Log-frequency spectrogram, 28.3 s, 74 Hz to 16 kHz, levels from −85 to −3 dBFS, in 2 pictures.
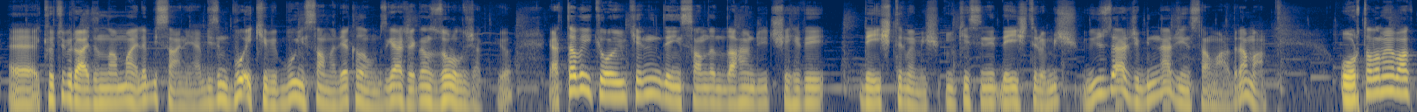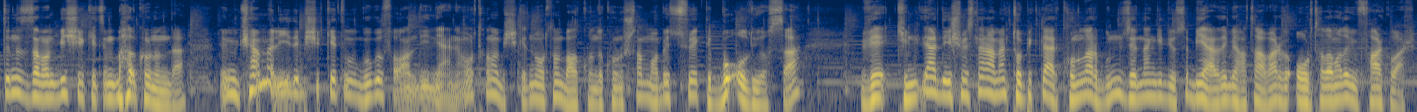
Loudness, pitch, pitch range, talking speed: -23 LUFS, 135 Hz, 115-160 Hz, 165 wpm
